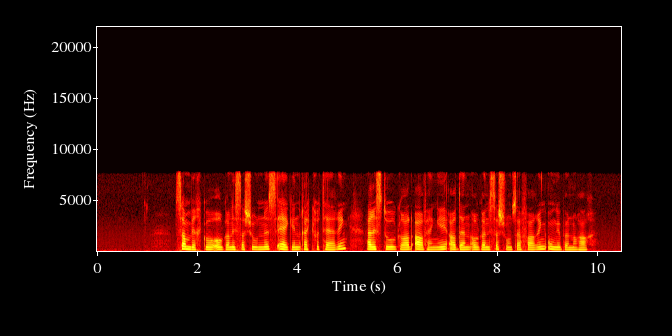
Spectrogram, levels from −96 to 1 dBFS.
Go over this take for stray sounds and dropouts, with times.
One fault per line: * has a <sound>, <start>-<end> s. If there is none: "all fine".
all fine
